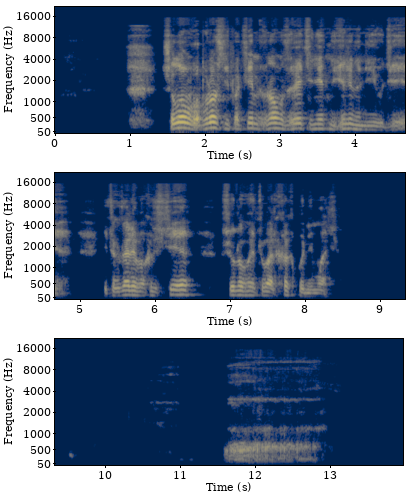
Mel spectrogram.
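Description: An elderly man speaks into a nearby microphone with animation.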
